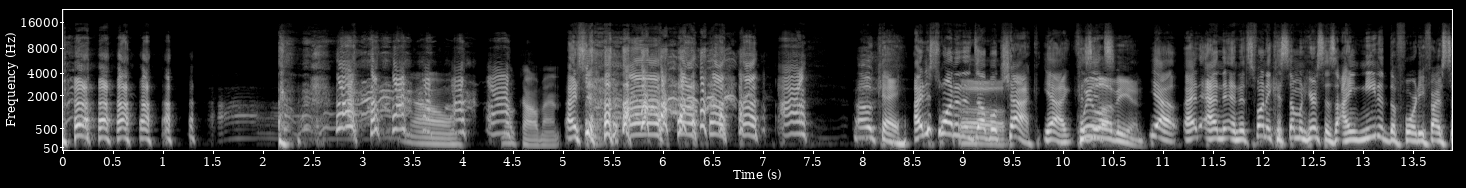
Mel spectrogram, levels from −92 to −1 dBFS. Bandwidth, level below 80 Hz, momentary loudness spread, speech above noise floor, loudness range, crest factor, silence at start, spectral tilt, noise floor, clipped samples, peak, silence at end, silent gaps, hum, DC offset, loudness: 15.5 kHz; -74 dBFS; 11 LU; 30 dB; 6 LU; 20 dB; 0 s; -4 dB/octave; -53 dBFS; under 0.1%; -4 dBFS; 0 s; none; none; under 0.1%; -23 LUFS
